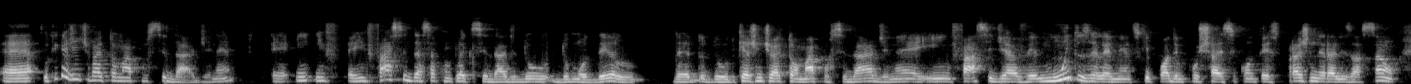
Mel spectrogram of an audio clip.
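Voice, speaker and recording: Somewhat breathy male speech, fairly high in pitch, dark and mellow in tone, with ordinary pitch variation. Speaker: professor. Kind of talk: lecture. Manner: fast.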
